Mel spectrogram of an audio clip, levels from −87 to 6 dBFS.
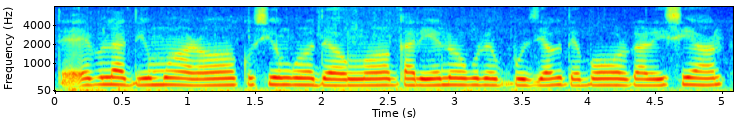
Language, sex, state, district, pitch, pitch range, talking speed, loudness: Chakma, female, Tripura, Unakoti, 230 Hz, 225-240 Hz, 190 wpm, -12 LUFS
